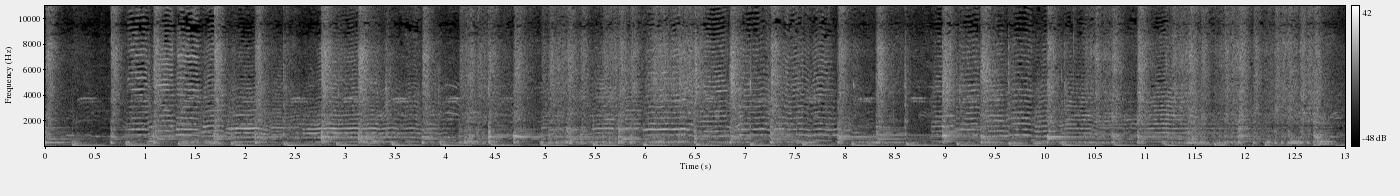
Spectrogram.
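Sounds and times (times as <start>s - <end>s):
drum and cymbal beats: 0.0s - 13.0s
sousaphone bass line: 0.0s - 13.0s
trumpets playing: 0.0s - 13.0s.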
